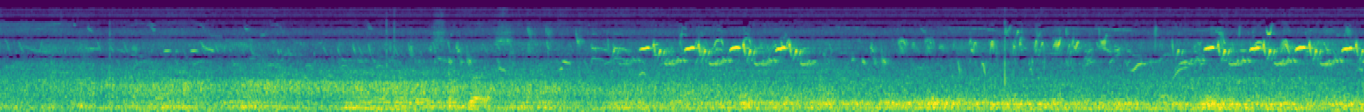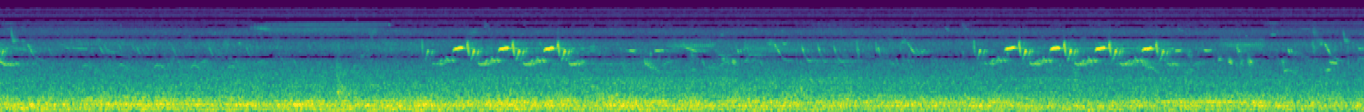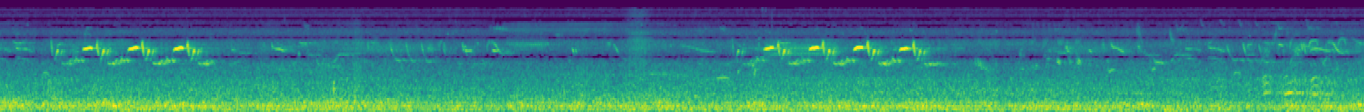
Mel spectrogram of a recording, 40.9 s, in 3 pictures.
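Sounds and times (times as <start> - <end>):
low outdoor background noise: 0.0 - 40.9
songbird singing: 0.0 - 40.9.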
